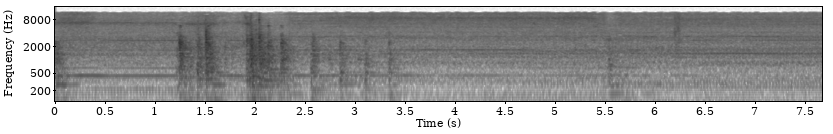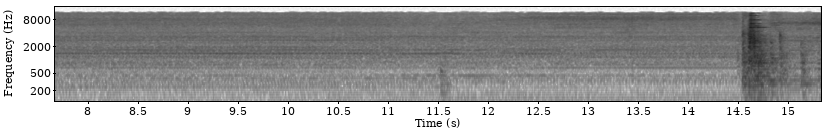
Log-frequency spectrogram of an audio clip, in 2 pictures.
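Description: Liebherr A 311 Litronic wheeled excavator's diesel engine running steadily while its hydraulics work the boom and bucket. There are several metallic clanks from the arm and bucket linkage in the first few seconds and a single loud clank near the end.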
